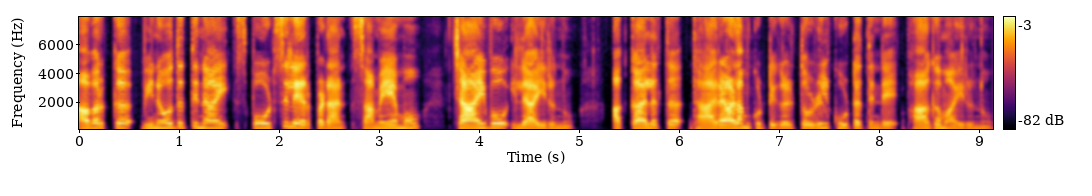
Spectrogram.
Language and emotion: Malayalam, neutral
